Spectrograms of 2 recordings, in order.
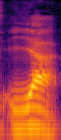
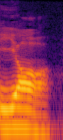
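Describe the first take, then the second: First: The syllable is said with a thin vowel. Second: The syllable is said with a thick vowel. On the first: The speaker calls it right. "Ya-nya nipis" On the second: The speaker calls it wrong. "bukannya yo"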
